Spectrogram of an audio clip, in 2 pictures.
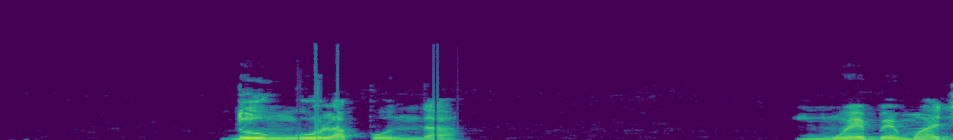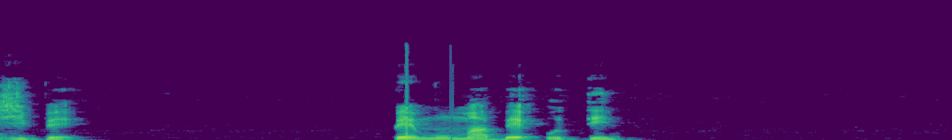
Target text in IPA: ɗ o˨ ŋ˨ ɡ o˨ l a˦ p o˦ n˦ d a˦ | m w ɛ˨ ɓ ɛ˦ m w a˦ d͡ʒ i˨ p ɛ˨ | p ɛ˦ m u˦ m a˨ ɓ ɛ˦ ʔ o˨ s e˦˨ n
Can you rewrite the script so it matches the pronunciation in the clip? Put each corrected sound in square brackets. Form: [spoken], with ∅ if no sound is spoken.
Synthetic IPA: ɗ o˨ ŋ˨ ɡ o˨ l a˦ p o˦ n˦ d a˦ | m w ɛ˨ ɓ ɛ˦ m w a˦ d͡ʒ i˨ p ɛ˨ | p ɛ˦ m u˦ m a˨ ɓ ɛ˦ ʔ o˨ [t] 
